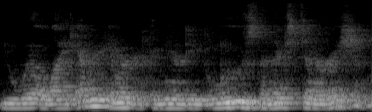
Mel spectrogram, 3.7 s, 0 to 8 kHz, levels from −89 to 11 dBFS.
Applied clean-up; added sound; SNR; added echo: none; none; none; reverberation time 0.8 s.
